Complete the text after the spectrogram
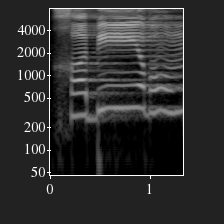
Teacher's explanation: ada hukum iqlab karena ada tanwin dammah yang menghadapi huruf ba maka bunyi tanwin diganti bunyi mim sukun jadi m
